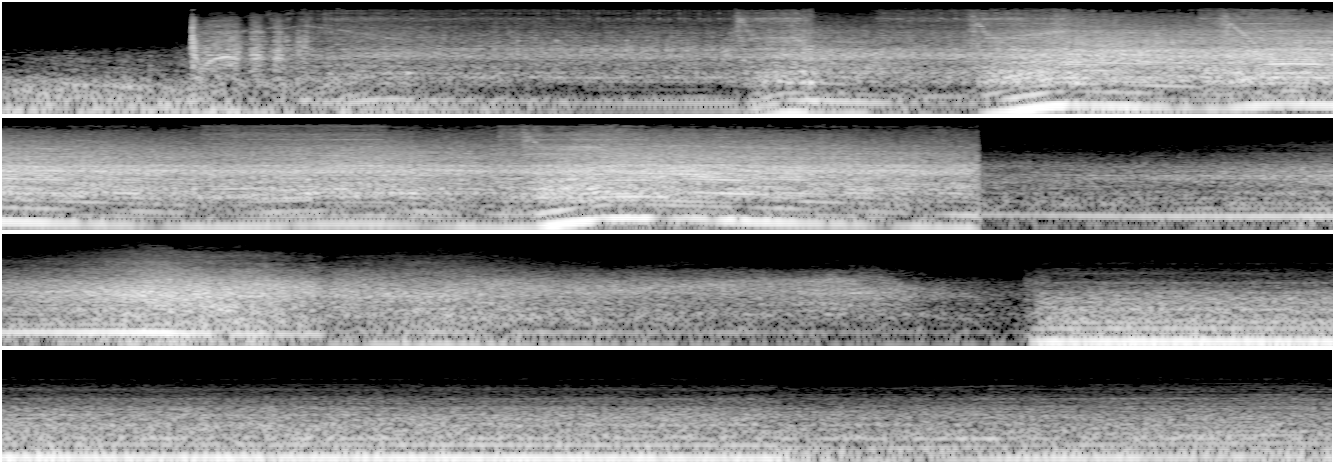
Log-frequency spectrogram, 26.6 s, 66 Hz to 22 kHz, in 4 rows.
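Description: Audi A1 Sportback's engine revving and driving past, its pitch rising and falling several times in the first half, then holding a steadier drone. The sound changes suddenly between edited takes.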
